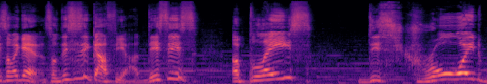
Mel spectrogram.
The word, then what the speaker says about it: Icathia: All right, and now we are approaching Icathia, which should be pronounced Icathia, but I'm never gonna change that because I've been pronouncing this for like 15 years.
